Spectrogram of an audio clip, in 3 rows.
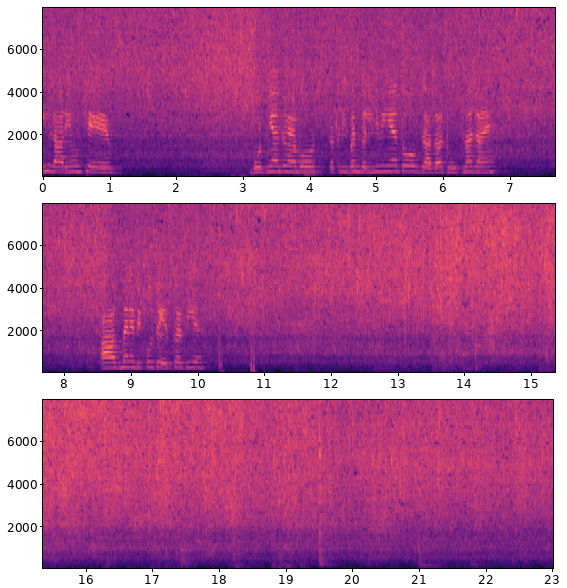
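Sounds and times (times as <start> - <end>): chicken sizzling in hot oil: 0.0 - 23.0
spatula scraping a pan: 12.6 - 22.8.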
